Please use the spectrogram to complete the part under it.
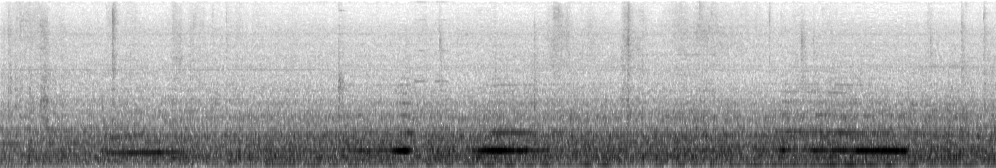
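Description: Train wheels squeal on the rails now and then.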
